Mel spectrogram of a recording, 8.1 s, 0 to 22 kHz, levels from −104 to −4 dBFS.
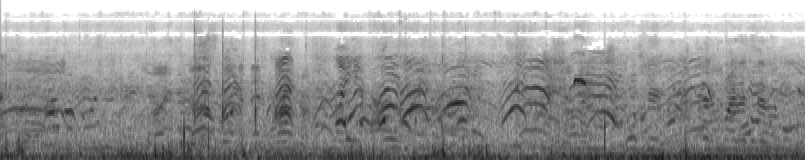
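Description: At 1.84 to 2.10 s, two loud pops, then another at 6.04 s, each about 15 dB above the sound, are likely voltage spikes. Each shows as a tall waveform spike and a thin broadband vertical stripe.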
